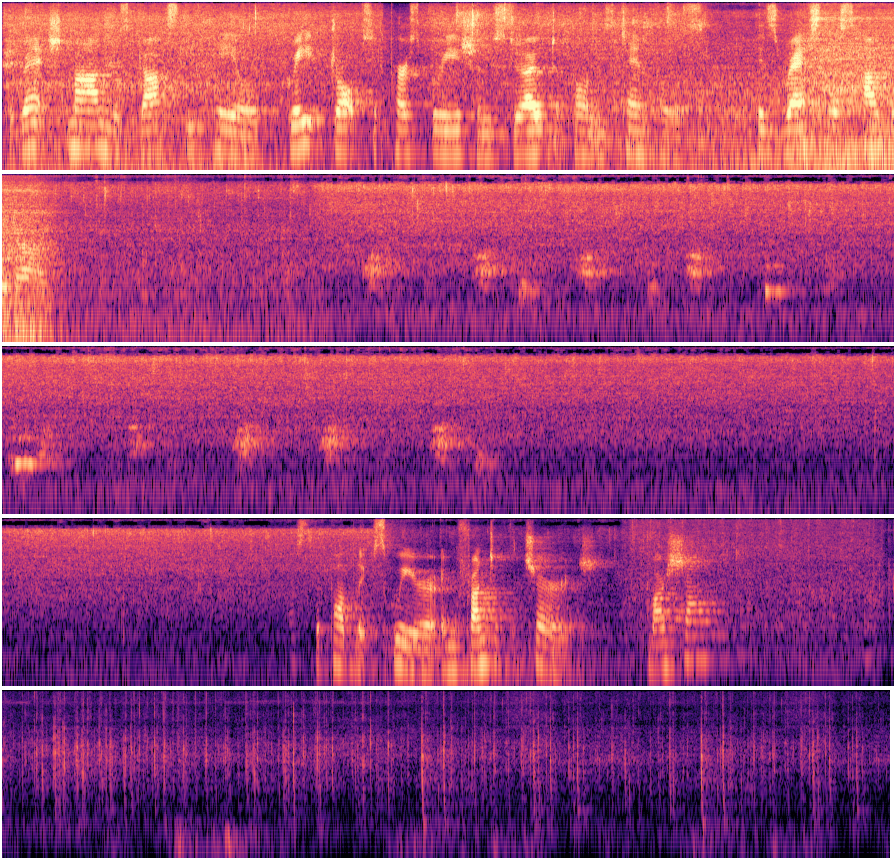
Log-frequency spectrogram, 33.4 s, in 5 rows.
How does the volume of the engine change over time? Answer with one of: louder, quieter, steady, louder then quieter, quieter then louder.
quieter then louder.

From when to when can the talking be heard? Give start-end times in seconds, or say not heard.
0.1-7.0, 22.2-25.4.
